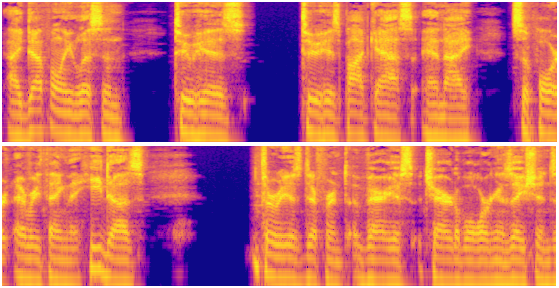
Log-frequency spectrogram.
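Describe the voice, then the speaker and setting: A man's voice: on the low side, fairly bright tone. A man hosting a radio show and podcast, talking to listeners in a casual, rambling, chatty monologue.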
